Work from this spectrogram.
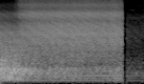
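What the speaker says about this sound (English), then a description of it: "The carpet passes through a steam box, causing the wool yarns to bloom and stand up fully." A steam box steaming camel wool carpet gives a loud, continuous hiss of steam that cuts off abruptly near the end.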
